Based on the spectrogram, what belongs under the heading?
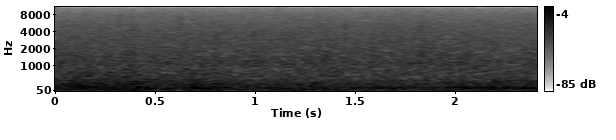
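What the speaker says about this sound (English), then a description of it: "Here we can see the rain pouring down still, catching a little bit on the bamboo leaves." Heavy rain pours down onto bamboo leaves at a Thai wildlife sanctuary, a dense, steady wash of drops with a low rumbling undertone that holds for the whole stretch, with no voices.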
